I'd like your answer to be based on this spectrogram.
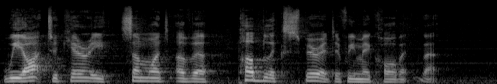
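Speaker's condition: No condition

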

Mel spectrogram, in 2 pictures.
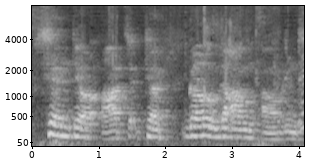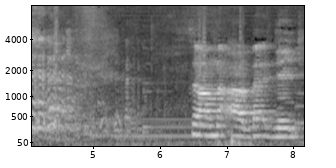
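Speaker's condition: Cerebral palsy

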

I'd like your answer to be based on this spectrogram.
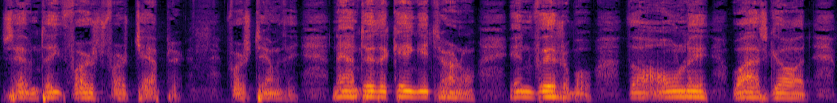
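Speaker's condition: Throat cancer, lost vocal cord

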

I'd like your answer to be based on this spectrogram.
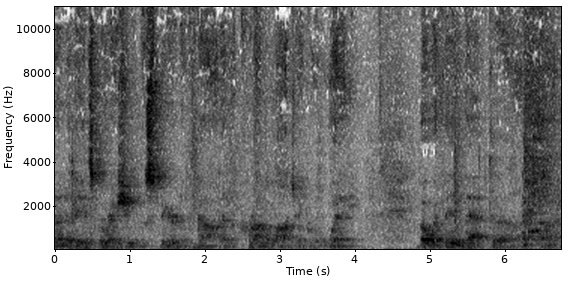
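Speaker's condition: Voice disorder; not contagious

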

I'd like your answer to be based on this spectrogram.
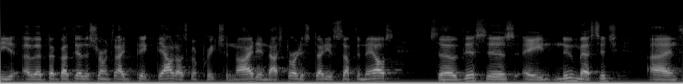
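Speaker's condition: Stuttering; worse when unwell, mistaken for stroke by Life Squad paramedics; repeated sounds

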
